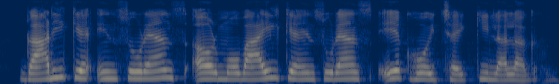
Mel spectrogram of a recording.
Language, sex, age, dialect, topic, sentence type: Maithili, female, 18-24, Angika, banking, question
